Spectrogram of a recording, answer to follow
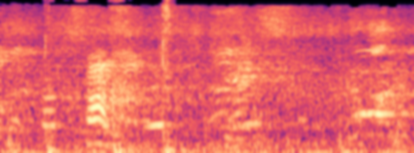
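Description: Players' shouts and calls on an outdoor five-a-side football pitch, short and not close, with a dull thud or two of the ball being kicked in the first half second.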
